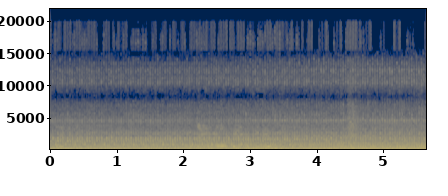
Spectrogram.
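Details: Land Rover Evoque 2.2L diesel after timing belt, water pump, alternator pulley and belt tensioner replacement: steady, even clatter with a constant hum and no misses, knocks or belt squeal; normal idle.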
